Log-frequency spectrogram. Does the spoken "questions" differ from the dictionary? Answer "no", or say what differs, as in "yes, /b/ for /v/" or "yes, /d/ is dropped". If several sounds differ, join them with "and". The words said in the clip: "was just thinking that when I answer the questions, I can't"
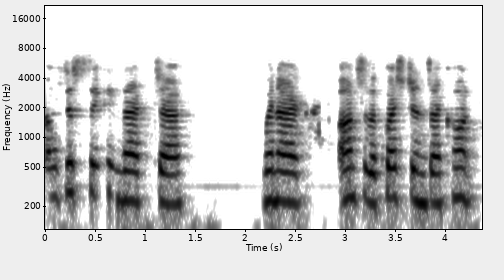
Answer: no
